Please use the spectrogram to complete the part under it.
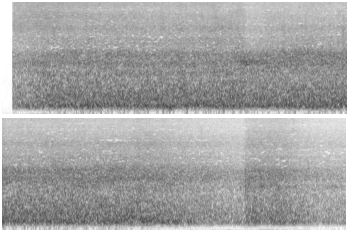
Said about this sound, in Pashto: خو اوس د دغه شار ساحلونه له خلکو تشتي او د سمندر څپې خاموشي ماتوي.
